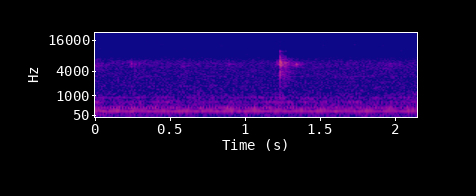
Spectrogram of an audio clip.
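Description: Near silence with a faint steady hum, broken about a second in by one sharp click of small metal scissors snipping yarn.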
